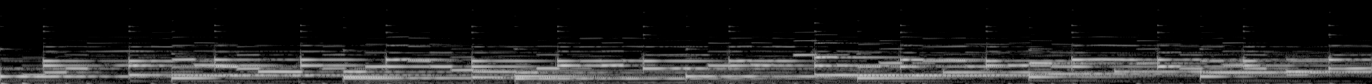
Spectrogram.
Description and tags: liquide phisio
Weird psycho loop with synth instruments, including bells and flute. A mix of sadness, hope, and worry.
